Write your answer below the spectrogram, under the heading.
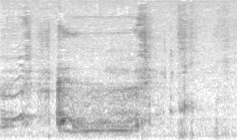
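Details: Puppy Ruger, unhappy after neuter, gives a sustained groaning whine that holds steady then fades, with softer whimpers before and after, indoors.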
